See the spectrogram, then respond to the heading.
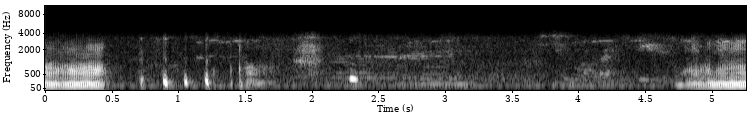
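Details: Dog snoring: low, rattling snore-like breaths with soft snorts and whimpery noises between them.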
